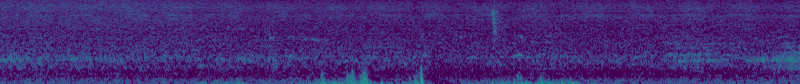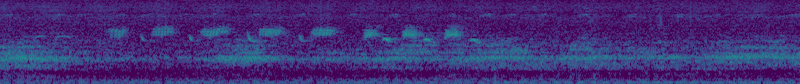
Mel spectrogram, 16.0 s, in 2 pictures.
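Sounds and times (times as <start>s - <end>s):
faint outdoor background noise: 0.0s - 16.0s.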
